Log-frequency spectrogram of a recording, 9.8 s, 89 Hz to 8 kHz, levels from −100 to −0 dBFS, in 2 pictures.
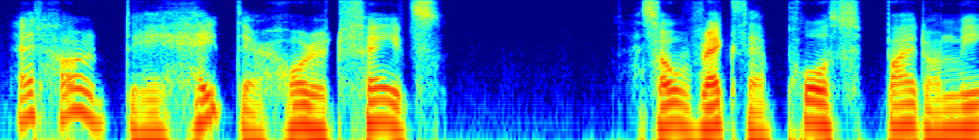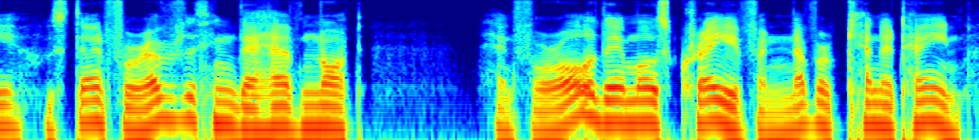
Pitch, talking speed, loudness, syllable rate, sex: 140 Hz, 195 wpm, -22 LUFS, 5.3 syllables/s, male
